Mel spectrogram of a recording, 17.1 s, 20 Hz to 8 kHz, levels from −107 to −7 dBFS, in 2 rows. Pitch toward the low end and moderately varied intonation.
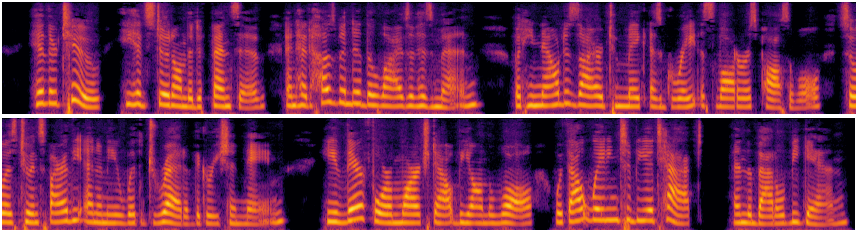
No: high, 235 Hz; average, 3.1 semitones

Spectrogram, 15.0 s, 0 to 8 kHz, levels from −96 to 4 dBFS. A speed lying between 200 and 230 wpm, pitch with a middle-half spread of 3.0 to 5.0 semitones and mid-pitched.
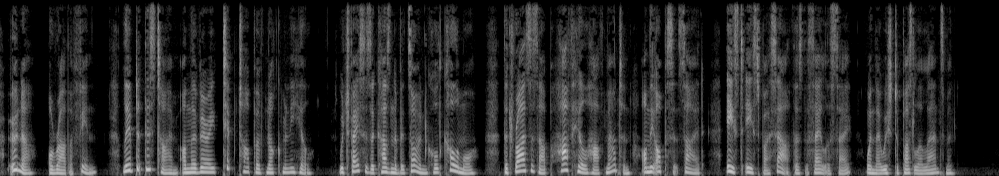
No: fast, 205 wpm; wide, 5.4 semitones; medium, 175 Hz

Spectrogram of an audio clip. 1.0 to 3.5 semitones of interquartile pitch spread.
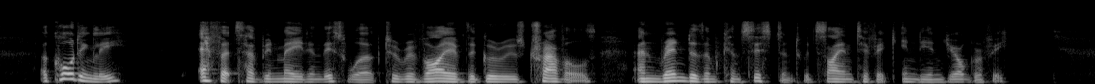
Yes: narrow, 2.6 semitones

